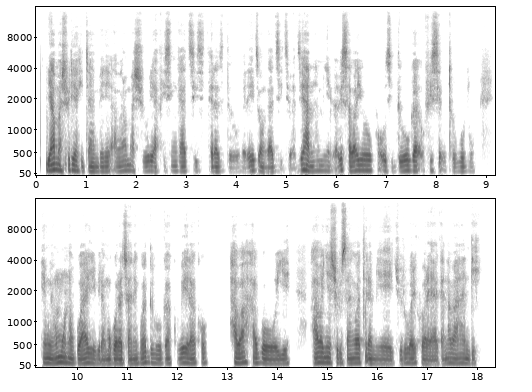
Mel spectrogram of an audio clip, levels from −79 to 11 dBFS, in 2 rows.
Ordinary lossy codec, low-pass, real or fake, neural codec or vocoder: AAC, 64 kbps; 14.4 kHz; real; none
